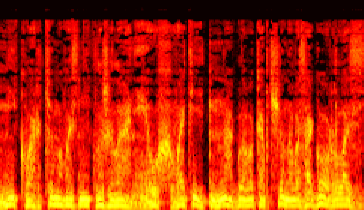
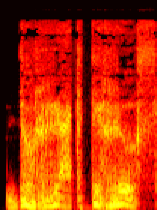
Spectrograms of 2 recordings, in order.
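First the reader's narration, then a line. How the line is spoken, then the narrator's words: Hissing in face. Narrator (Russian): прямо в лицо Артему прошипел печенек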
